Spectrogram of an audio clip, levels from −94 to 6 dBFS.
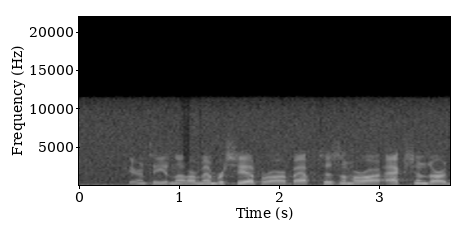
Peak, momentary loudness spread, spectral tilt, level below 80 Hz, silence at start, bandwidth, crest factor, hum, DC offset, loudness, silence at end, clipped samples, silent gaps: -14 dBFS; 10 LU; -4 dB/octave; -58 dBFS; 0 s; 11.5 kHz; 20 dB; none; under 0.1%; -34 LUFS; 0 s; under 0.1%; none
